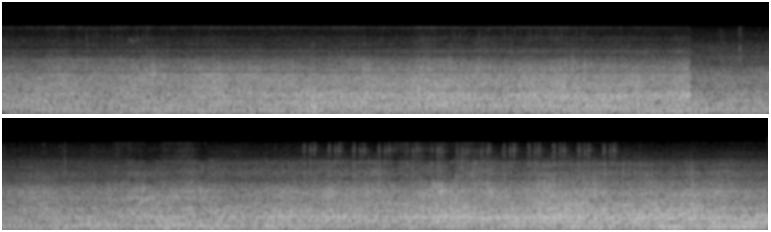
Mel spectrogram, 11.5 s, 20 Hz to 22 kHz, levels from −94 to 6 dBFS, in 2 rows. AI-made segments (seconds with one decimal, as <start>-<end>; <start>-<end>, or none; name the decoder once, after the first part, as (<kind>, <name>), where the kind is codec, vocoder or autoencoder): 6.6-7.3 (codec, HILCodec); 8.7-9.4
